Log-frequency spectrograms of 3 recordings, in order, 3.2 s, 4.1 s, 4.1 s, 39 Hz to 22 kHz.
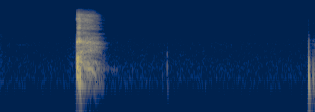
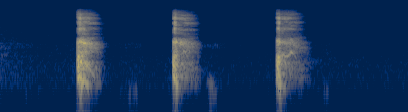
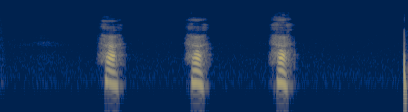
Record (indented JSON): {
  "cough_length": "3.2 s",
  "cough_amplitude": 14746,
  "cough_signal_mean_std_ratio": 0.17,
  "three_cough_length": "4.1 s",
  "three_cough_amplitude": 13769,
  "three_cough_signal_mean_std_ratio": 0.24,
  "exhalation_length": "4.1 s",
  "exhalation_amplitude": 7219,
  "exhalation_signal_mean_std_ratio": 0.23,
  "survey_phase": "beta (2021-08-13 to 2022-03-07)",
  "age": "45-64",
  "gender": "Female",
  "wearing_mask": "No",
  "symptom_none": true,
  "smoker_status": "Current smoker (1 to 10 cigarettes per day)",
  "respiratory_condition_asthma": false,
  "respiratory_condition_other": false,
  "recruitment_source": "REACT",
  "submission_delay": "1 day",
  "covid_test_result": "Negative",
  "covid_test_method": "RT-qPCR"
}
